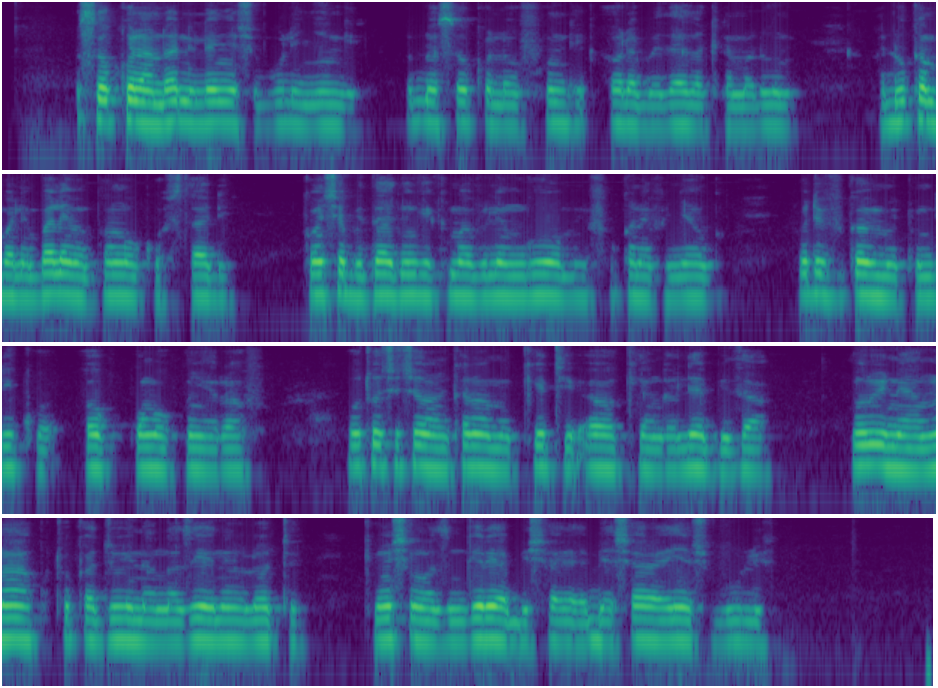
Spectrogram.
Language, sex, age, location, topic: Swahili, male, 18-24, Nairobi, finance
